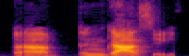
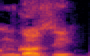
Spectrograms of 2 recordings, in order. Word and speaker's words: Ngozi: Her name is Ngazi, or Ngozi, if you want to use the accent on it, Ngozi, and that means blessing.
